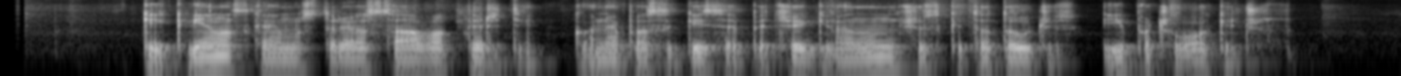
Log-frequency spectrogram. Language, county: Lithuanian, Utena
